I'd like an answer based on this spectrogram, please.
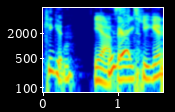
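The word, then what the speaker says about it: Keoghan: it's Barry Kehoe? I don't know how you Keegan. pronounce his last name. I think Keegan. it's Keegan.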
